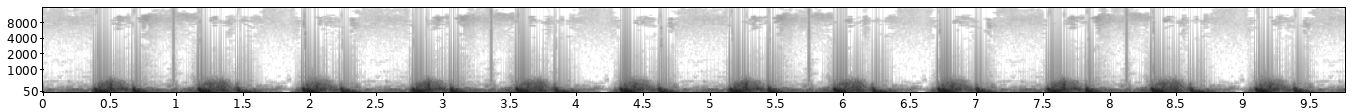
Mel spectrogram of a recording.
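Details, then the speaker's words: 20-year-old female with a small muscular ventricular septal defect, recorded at the left lateral sternal border: regular heartbeat near 73 a minute with a soft early systolic murmur. "listen next to the sounds taken from a 20-year-old female with a small muscular vssd the recording was taken at the left lateral sternal border"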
